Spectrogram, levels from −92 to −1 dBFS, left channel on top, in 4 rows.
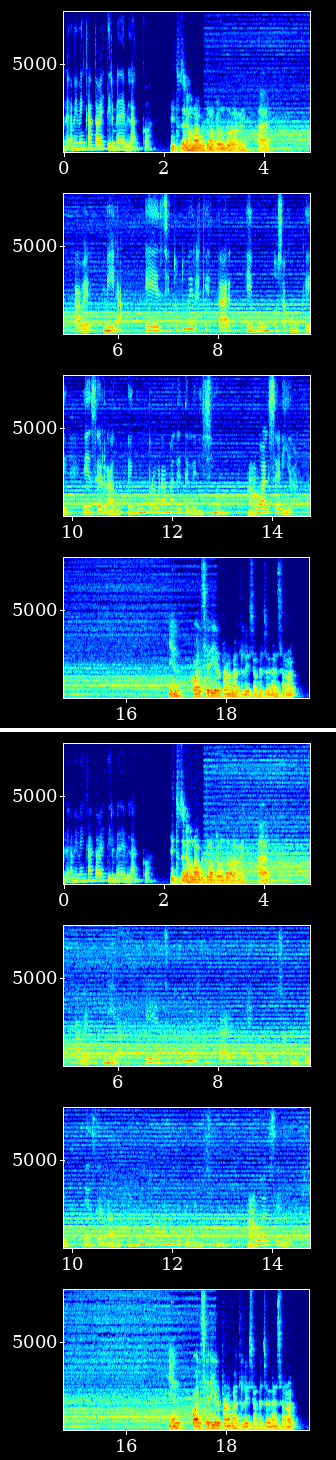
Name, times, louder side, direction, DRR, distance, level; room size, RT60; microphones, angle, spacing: voice 1, 0.0-1.8 5.1-6.1 6.5-8.3 8.6-9.9 10.2-13.1 13.6-14.5, left 3 dB, 50° left, 0.5 m, -32 dB
voice 2, 2.1-4.1 13.5-13.7 16.8-19.3, right 1 dB, 70° right, 1.0 m, -22 dB
sound 1, 2.8-17.8, right 2 dB, 45° right, 0.6 m, -36 dB
5.5 x 2.2 x 3.3 m
head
